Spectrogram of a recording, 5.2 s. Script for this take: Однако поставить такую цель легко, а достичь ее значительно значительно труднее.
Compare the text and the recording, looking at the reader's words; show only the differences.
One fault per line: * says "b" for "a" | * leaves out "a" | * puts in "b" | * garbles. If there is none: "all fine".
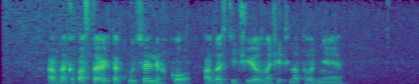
* leaves out "значительно"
